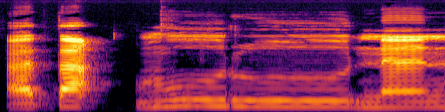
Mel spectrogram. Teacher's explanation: अता मुरू, नून के ऊपर ज़बर है, आगे नून मुशद्ददा है, नून को मुशद्दद से मिलाएंगे और यहाँ पर नून मुशद्दद में एक अलिफ की मिकदार गुन्ना होगा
